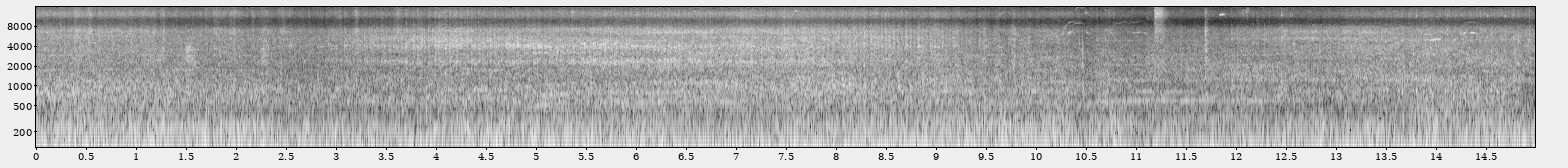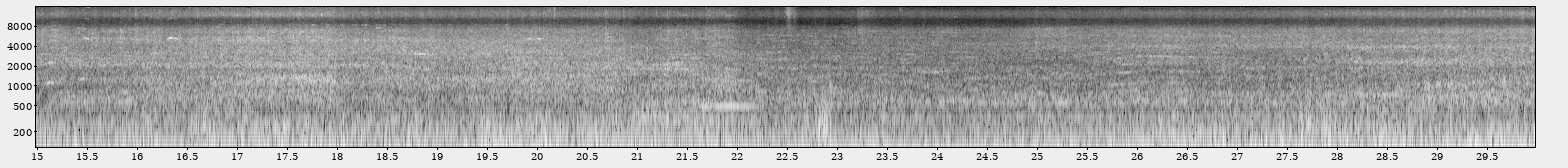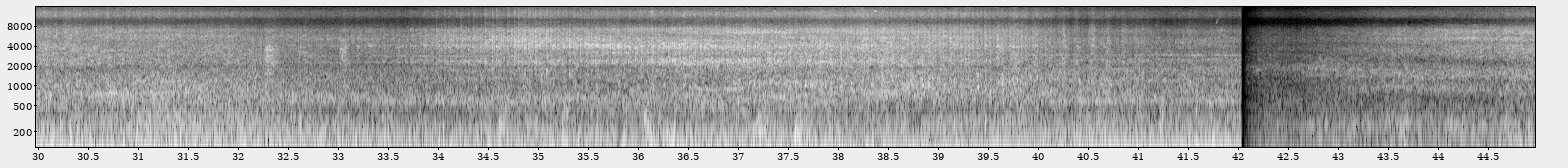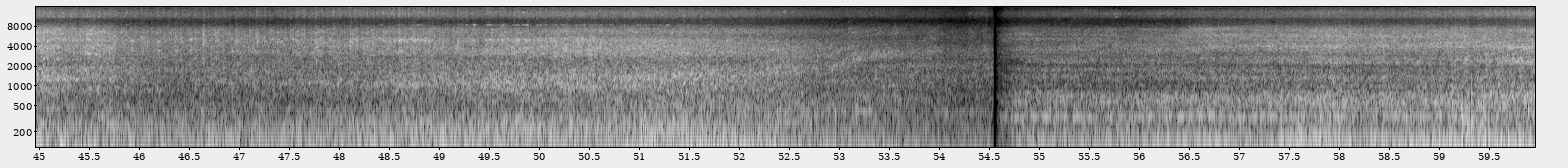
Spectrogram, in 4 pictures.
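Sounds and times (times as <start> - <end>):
heavy machinery engines running: 0.0 - 59.9.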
